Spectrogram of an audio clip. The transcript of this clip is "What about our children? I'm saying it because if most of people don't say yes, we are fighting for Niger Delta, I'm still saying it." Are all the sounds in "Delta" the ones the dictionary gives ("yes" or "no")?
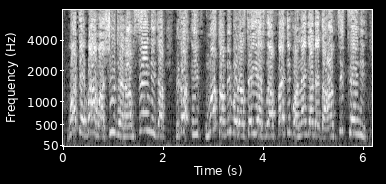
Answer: no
